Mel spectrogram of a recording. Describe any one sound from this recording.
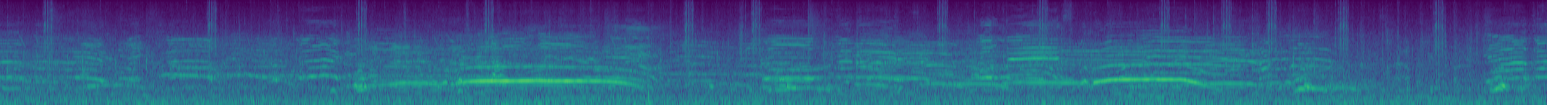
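Many runners' footsteps patter on pavement nearby.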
